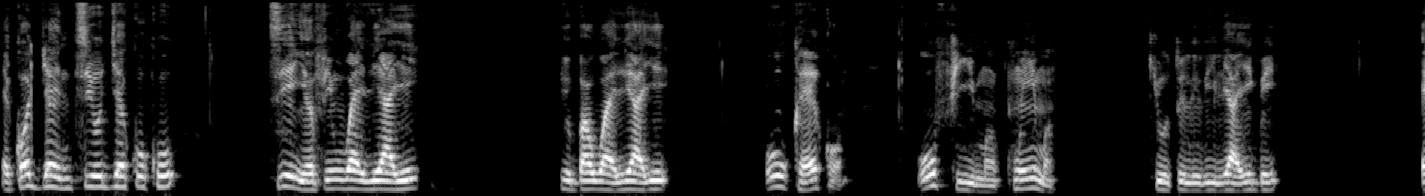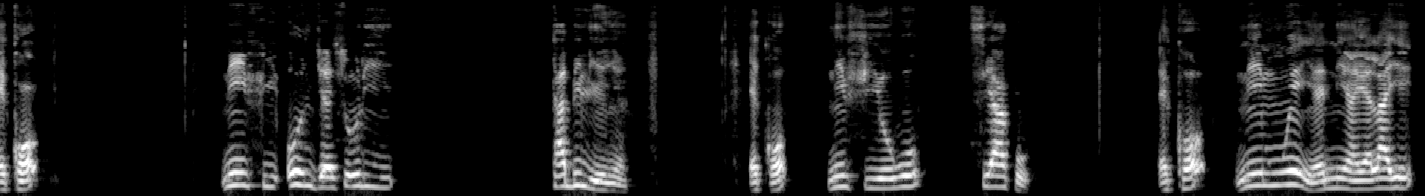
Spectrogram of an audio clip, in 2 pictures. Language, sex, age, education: Yoruba, male, 46-60, tertiary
